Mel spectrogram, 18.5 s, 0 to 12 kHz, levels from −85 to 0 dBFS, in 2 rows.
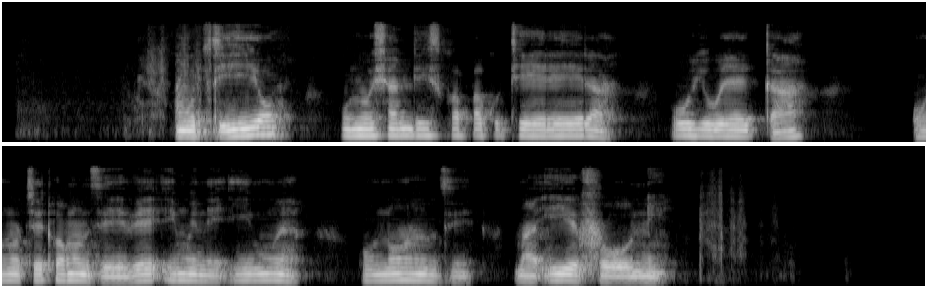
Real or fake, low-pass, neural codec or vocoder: fake; 7.2 kHz; codec, 16 kHz, 4 kbps, FunCodec, trained on Chinese and English, 50 frames a second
